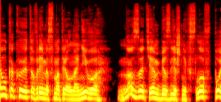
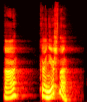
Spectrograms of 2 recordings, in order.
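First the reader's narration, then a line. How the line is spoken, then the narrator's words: Cheerful reply. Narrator (Russian): Бодро отозвалась та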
